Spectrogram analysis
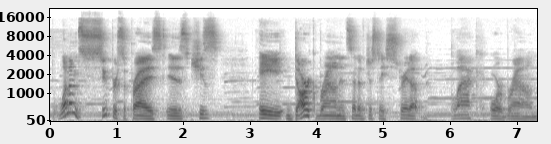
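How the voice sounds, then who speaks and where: A man's voice: sing-song, slow, fairly bright tone, soft background music. A man reviewing toys in a casual, rambling, self-deprecating way, swearing offhand. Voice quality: deep voice. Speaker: toy reviewer. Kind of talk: casual unboxing chat. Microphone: desk microphone and phone mic.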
